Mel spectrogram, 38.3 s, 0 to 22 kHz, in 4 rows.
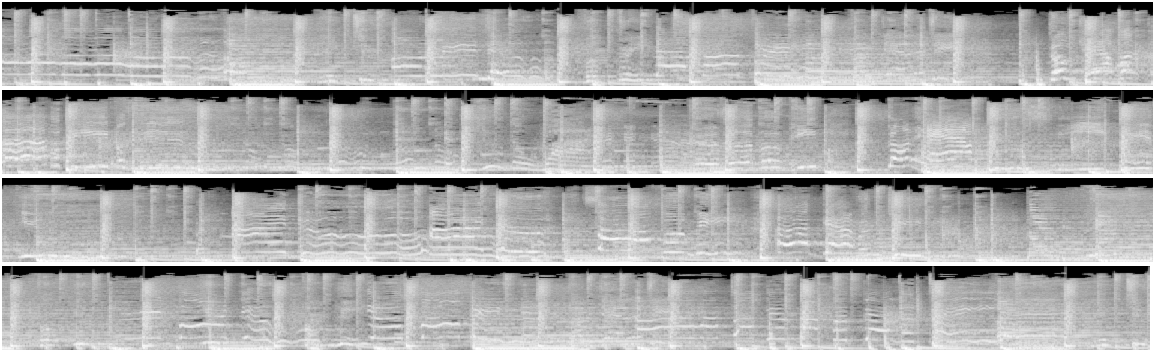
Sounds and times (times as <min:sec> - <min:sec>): Funk: 0:00.0 - 0:38.3
Soul music: 0:00.0 - 0:38.3.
